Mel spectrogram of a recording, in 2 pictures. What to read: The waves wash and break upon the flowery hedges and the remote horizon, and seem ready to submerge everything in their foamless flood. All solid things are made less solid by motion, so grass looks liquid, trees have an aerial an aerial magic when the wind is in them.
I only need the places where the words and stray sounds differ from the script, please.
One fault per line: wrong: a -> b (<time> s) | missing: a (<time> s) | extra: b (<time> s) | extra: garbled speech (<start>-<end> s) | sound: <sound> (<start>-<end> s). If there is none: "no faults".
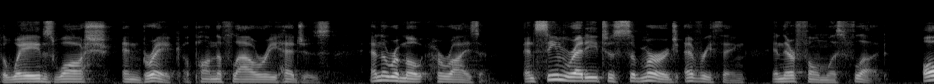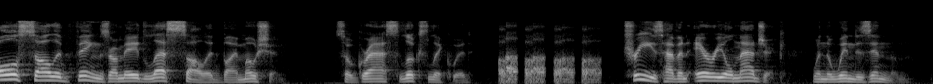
sound: laugh (14.3-15.4 s)
missing: an aerial (16.7 s)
